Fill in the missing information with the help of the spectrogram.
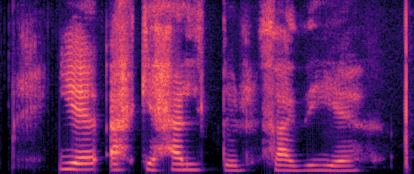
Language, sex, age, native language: Icelandic, female, 7, Icelandic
